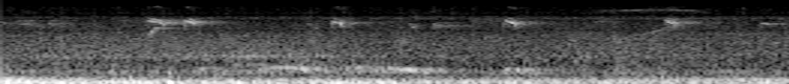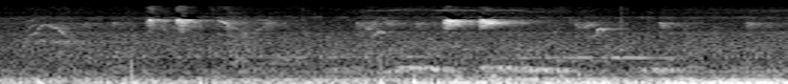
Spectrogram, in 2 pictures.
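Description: Birds chirping: many short high chirps throughout, with a few lower calls about a second and a half in and again about six seconds in, over a steady low rumble.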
